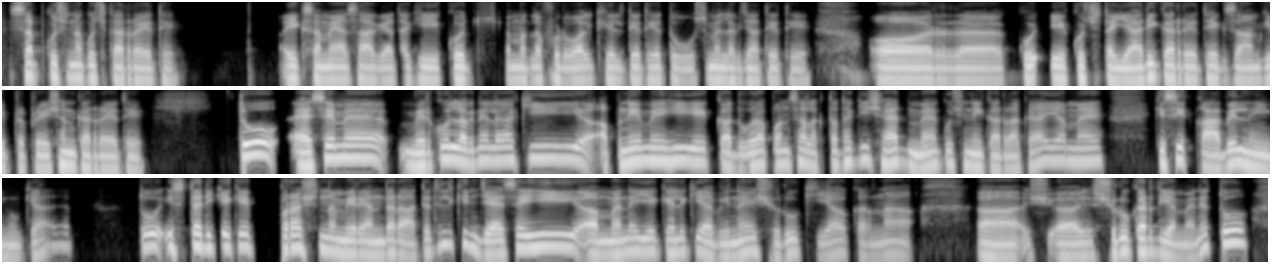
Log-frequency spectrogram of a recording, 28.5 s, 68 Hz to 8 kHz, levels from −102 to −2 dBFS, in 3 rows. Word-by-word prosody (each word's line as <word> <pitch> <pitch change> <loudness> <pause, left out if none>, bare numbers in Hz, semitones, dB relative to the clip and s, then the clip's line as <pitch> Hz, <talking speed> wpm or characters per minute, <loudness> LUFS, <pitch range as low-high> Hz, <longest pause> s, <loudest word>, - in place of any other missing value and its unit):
सब 125 -2 +2
कुछ 125 -2 -2
ना 115 - +2
कुछ 110 - -1
कर 100 -2 0
रहे 95 -1 -1
थे। 90 0 -6 0.9
एक 110 - 0
समय 105 -2 +1
ऐसा 100 +1 -1
आ - - +1
गया 95 0 -2
था 100 - -3
कि 100 0 -1
कुछ 100 -4 -2
मतलब 100 +1 -1
फुटबॉल 100 0 -1
खेलते 100 0 -2
थे, 100 0 -3
तो 95 0 -5
उसमें 100 +2 -2
लग 95 -1 -1
जाते 95 0 -3
थे 85 -1 -6 0.5
और 95 -1 +3 0.5
कोई 110 +1 +2 0.2
ऐ - - +2
कुछ 110 0 -2
तैयारी 95 +3 +3
कर 110 - +3
रहे 105 -2 +1
थे, 105 +3 -3
एग्ज़ाम 95 0 -2
की 105 +1 -2
प्रिपरेशन 100 +4 -1
कर 100 - 0
रहे 95 -1 -1
थे। 90 -2 -3 0.7
तो 200 +1 +7 0.2
ऐसे 145 +9 +5
में 175 -1 +3
मेरे 115 -1 +2
को 165 - +1
लगने 155 0 +4
लगा 155 +1 +1
कि 170 -1 -1 0.2
अपने 140 +4 +2
में 155 0 +2
ही 150 +1 +1
एक 130 - -4
अधूरापन-सा 125 +5 0
लगता 125 +1 -4
था 140 - -2
कि, 160 +3 -4
"शायद 135 -2 +1
मैं 120 - +1
कुछ 125 -1 -6
नहीं 110 -3 0
कर 95 -1 -2
रहा 95 0 -1
क्या? 140 - -3
या 155 0 -2
मैं 150 +1 -2 0.4
किसी 145 +4 +3
काबिल 130 +7 +3
नहीं 105 -5 +1
हूँ 90 0 -6
क्या?" 110 +7 -6 0.7
तो 170 +2 +2
इस 165 -5 0
तरीके 165 -1 +3
के 165 +1 +1 0.2
प्रश्न 150 -3 +1
मेरे 115 0 +2
अंदर 110 +2 0
आते 100 +4 -2
थे, 180 - -7
लेकिन 190 -4 -3
जैसे 115 +6 +2
ही 165 +1 +3
अ, 115 - +4
मैंने 115 +4 0
ये 130 0 0
कह 120 +1 -2
लें 130 +1 -3
कि 130 0 -3
अभिनय 105 +6 -1
शुरू 115 +1 -4
किया 105 +4 -6
करना 100 +3 -8 0.6
अ, 95 -2 +1
श - - -6
अ, 100 0 0
शुरू 120 +5 +1
कर 130 0 +4
दिया 115 -5 0
मैंने, 90 - -3
तो 205 0 +3
115 Hz, 205 wpm, -22 LUFS, 100-145 Hz, 0.9 s, तो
